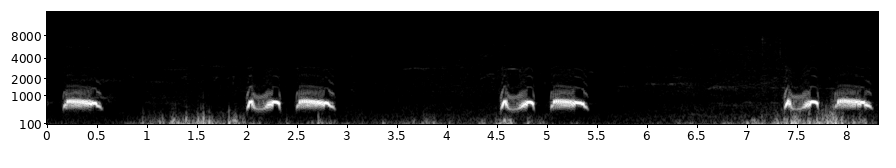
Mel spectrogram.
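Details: Rặc Đồng-voiced Spotted dove cooing to bring in wild doves: four paired coos, each a trembling note then a flat longer one, evenly repeated, over low rumbling noise.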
